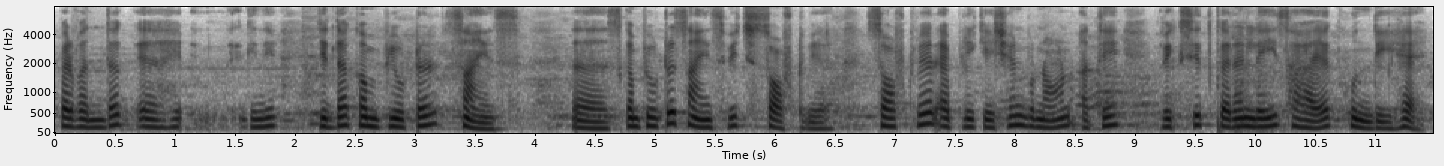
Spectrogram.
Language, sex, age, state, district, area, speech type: Punjabi, female, 45-60, Punjab, Jalandhar, urban, spontaneous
